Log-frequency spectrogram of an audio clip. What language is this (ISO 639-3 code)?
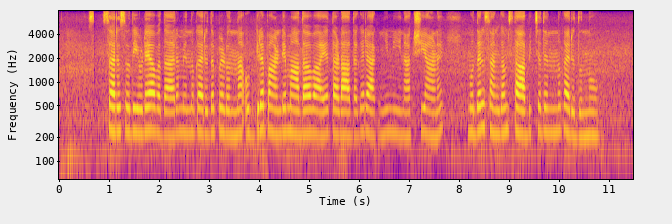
mal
